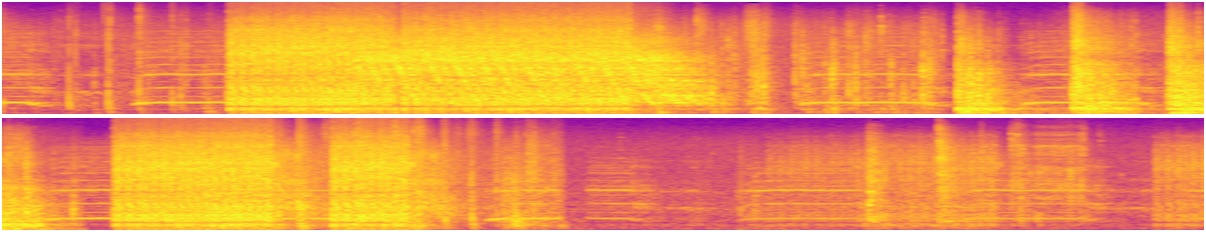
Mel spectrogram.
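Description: Long bursts of machine-gun fire, one about two seconds in and another about ten seconds in, with scattered single gunshots between, and short steady tones in the quieter gaps.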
